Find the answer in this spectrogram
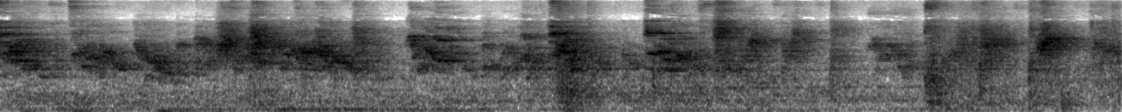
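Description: Birds chirping: many short, high calls in quick succession, some sliding downward.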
